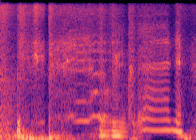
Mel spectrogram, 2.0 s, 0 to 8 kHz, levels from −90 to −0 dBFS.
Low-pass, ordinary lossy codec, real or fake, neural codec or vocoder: 7.2 kHz; none; fake; codec, 16 kHz in and 24 kHz out, 0.4 kbps, LongCat-Audio-Codec, four codebook decoder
